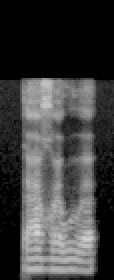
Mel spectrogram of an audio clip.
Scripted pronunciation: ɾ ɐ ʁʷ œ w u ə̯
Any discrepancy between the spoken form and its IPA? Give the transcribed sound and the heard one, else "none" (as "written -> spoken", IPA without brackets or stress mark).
none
